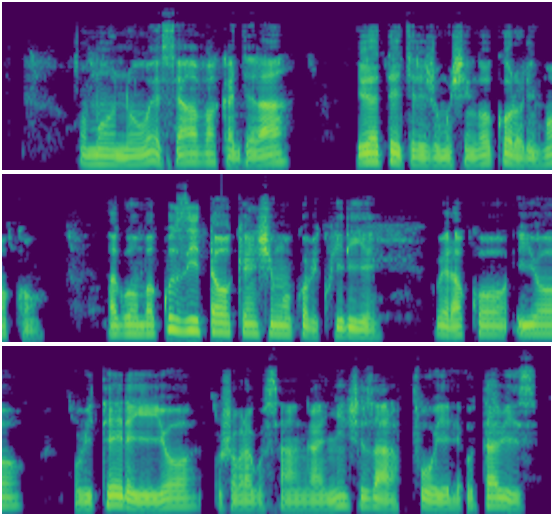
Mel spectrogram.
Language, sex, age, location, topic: Kinyarwanda, male, 18-24, Nyagatare, agriculture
